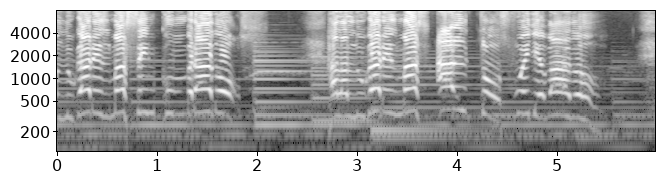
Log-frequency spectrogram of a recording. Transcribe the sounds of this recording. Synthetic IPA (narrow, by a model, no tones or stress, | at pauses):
zluɣaɾezmase̞ŋkumbɾaðos | alozluɣaɾe̞zmasalt̪osfwe̞ʝe̞βaðo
